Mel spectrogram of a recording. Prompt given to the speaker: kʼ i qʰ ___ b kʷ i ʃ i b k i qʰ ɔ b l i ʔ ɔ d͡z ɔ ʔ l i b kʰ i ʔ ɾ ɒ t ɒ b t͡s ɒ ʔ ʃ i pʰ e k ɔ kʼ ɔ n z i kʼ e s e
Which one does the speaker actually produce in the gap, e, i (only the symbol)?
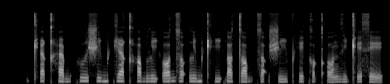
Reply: e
